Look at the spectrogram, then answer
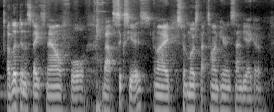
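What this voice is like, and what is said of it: English accent. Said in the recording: “I am from England. ... people trying to guess my accent”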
